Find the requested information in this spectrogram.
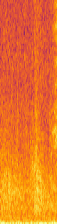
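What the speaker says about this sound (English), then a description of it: "That was artillery shot." An artillery shot in World of Tanks lands as a heavy, low rumbling boom that fills just over a second, dense and sustained rather than a sharp crack, with no talk over it.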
